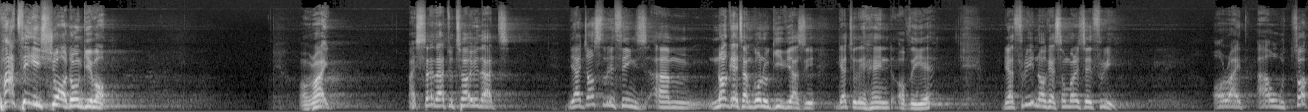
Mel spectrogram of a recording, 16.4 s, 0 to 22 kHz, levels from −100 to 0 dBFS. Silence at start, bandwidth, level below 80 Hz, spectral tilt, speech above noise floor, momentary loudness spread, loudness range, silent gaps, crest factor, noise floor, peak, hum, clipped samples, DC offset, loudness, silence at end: 0 s; over 20 kHz; -74 dBFS; -3.5 dB/octave; 38 dB; 17 LU; 5 LU; none; 22 dB; -64 dBFS; -6 dBFS; none; under 0.1%; under 0.1%; -25 LUFS; 0 s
